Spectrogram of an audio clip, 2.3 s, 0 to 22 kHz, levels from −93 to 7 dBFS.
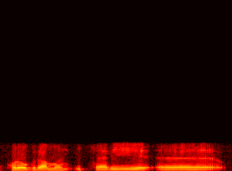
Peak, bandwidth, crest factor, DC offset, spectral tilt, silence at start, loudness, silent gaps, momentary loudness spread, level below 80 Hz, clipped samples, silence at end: -18 dBFS; 3.8 kHz; 14 dB; under 0.1%; -10 dB/octave; 0.1 s; -32 LUFS; none; 6 LU; -80 dBFS; under 0.1%; 0.1 s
